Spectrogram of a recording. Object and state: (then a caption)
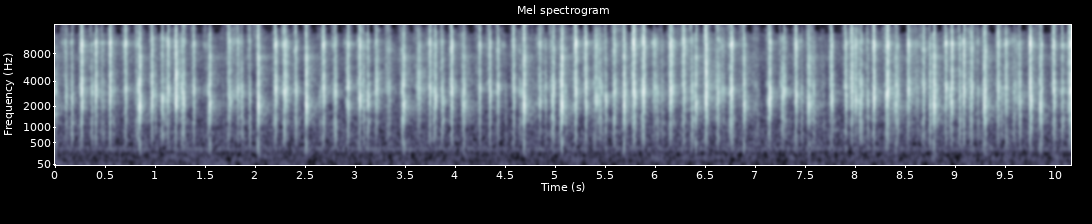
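Mechanical keyboard with plastic keycaps. A compact 60% mechanical keyboard, the Nika S Tiffany with Cherry Vintage Black switches, a teal case, and white and pink GMK KA2017 ABS keycaps, sits on a desk mat while both hands type steadily with their fingertips. A rapid, continuous stream of short, bright plastic clacks is heard, each key strike dying away almost instantly with no low-end thump.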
